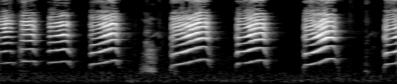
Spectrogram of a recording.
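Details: Begging juvenile Australian magpie pestering its father: repeated strained, upward-sweeping squawks roughly twice a second, interrupted once by a short noisy rasp.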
